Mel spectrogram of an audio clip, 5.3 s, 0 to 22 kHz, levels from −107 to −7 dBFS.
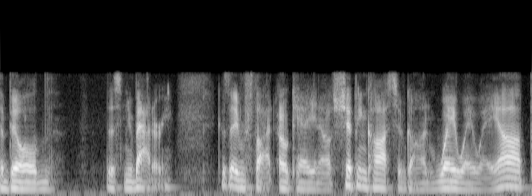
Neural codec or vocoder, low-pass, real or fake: none; 5.4 kHz; real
